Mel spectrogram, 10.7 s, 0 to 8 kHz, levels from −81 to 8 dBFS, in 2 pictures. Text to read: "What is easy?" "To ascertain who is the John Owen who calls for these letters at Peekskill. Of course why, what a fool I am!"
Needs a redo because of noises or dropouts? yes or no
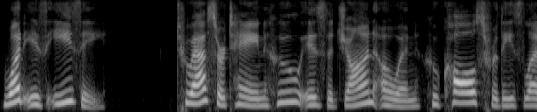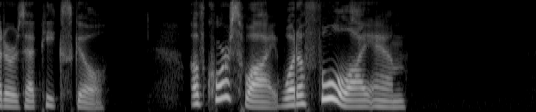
no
